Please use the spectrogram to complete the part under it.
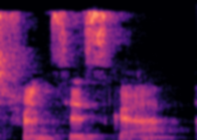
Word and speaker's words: Franziska: My name is Franziska. Uh, it's German, so it's very hard to pronounce it, I think, in, in general, but you can call me Fran for this conversation if you want to.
